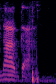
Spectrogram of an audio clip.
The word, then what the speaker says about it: Naga: I'm Naga. That's the correct way to say it.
